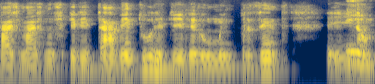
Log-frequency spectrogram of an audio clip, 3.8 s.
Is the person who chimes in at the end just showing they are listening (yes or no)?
yes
